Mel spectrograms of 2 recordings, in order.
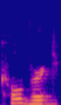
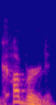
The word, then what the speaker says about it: covert: um and and and that voice mispronounced I talked about covert contracts and you know that might be an interesting thing to dive into he called them covered contracts and and so you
